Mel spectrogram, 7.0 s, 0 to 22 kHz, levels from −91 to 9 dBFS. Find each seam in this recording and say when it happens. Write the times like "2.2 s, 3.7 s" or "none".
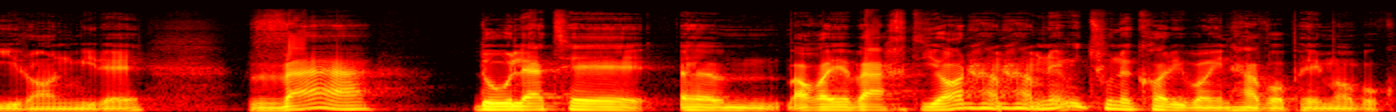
5.0 s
